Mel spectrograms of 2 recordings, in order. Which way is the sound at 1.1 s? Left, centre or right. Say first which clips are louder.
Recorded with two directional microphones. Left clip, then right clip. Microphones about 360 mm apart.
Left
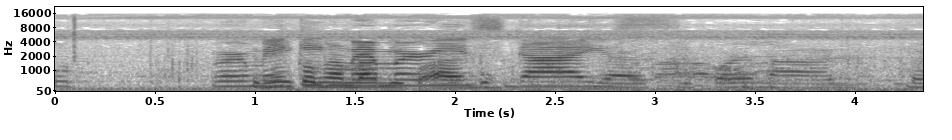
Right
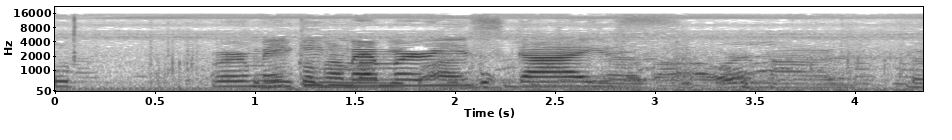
Left 5 dB; left.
